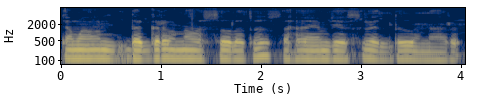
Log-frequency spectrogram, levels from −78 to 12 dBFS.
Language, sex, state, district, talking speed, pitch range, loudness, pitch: Telugu, male, Andhra Pradesh, Sri Satya Sai, 120 wpm, 110-120 Hz, -16 LUFS, 115 Hz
